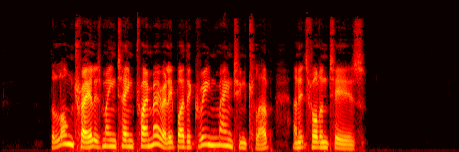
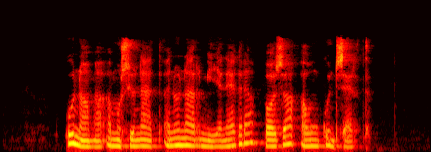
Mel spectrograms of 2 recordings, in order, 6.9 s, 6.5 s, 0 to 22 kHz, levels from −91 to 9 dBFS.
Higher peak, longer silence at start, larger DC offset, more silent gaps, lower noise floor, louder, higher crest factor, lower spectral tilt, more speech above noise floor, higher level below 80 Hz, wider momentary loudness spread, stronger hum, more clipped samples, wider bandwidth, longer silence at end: first, -4 dBFS vs -10 dBFS; second, 0.8 s vs 1 s; neither; neither; first, -83 dBFS vs -79 dBFS; about the same, -24 LUFS vs -26 LUFS; first, 22 dB vs 16 dB; about the same, -6 dB/octave vs -5.5 dB/octave; first, 59 dB vs 53 dB; about the same, -60 dBFS vs -64 dBFS; first, 12 LU vs 7 LU; neither; neither; first, 14 kHz vs 8.2 kHz; first, 1.45 s vs 0.95 s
